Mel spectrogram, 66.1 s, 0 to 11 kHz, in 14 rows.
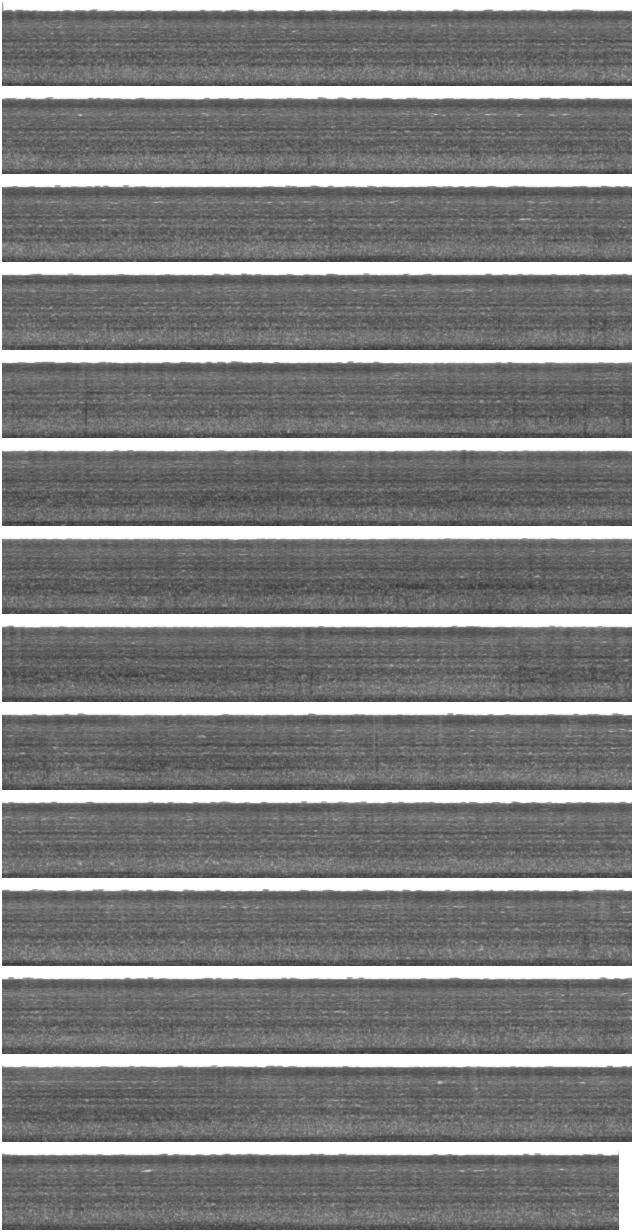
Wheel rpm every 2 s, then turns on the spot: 110, 110, 110, 120, 120, 110, 110, 120, 120, 110, 110, 110, 120, 110, 110, 110, 110, 120, 110, 120, 120, 110, 110, 120, 110, 120, 120, 110, 110, 110, 110, 110, 110.
none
